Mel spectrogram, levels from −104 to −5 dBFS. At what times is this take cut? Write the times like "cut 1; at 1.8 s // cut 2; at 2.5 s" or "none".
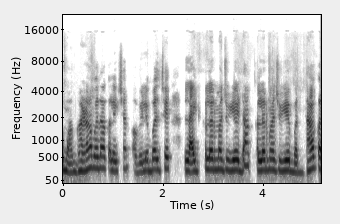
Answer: none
